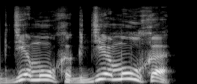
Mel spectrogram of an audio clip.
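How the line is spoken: Furious shouting. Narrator (Russian): Динка, словно ослепшая от бешенства, кричала

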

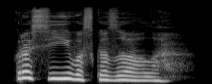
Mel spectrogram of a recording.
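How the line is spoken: Sighing. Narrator (Russian): вздохнула Ирина

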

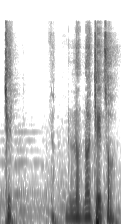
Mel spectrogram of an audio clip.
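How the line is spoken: Terrified stammer. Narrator (Vietnamese): run rẩy, xanh mặt lại rồi lắp bắp

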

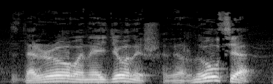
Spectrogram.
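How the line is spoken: Loud greeting, burly man. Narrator (Russian): громко поприветствовал его громила Гардинг

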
